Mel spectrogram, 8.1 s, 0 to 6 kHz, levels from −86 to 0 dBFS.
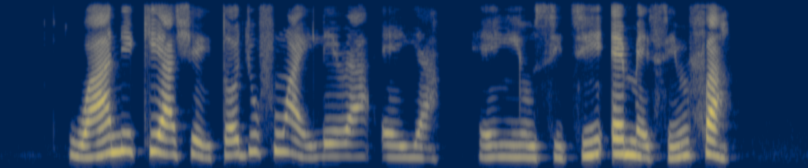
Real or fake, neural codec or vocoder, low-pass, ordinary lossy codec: real; none; 5.4 kHz; none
